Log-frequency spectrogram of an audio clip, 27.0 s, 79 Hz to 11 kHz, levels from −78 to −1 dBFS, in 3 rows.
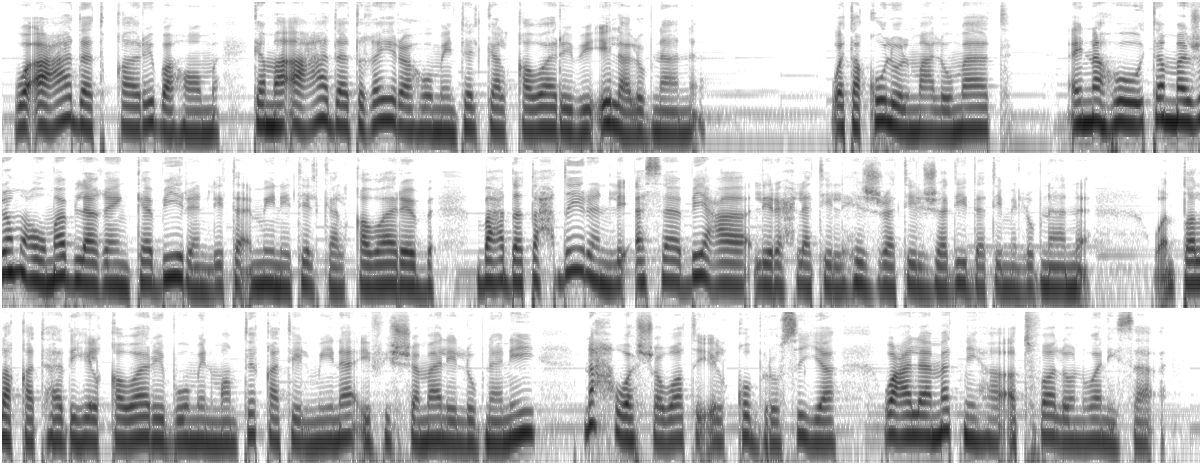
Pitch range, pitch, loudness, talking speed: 160-190 Hz, 170 Hz, -23 LUFS, 100 wpm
